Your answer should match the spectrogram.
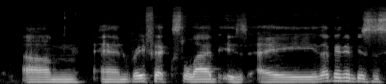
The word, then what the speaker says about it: REFLX: China Lucky's being made by Reflex Lab Film, which is spelled REFLX. And Reflex Lab they've been in business since 21.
